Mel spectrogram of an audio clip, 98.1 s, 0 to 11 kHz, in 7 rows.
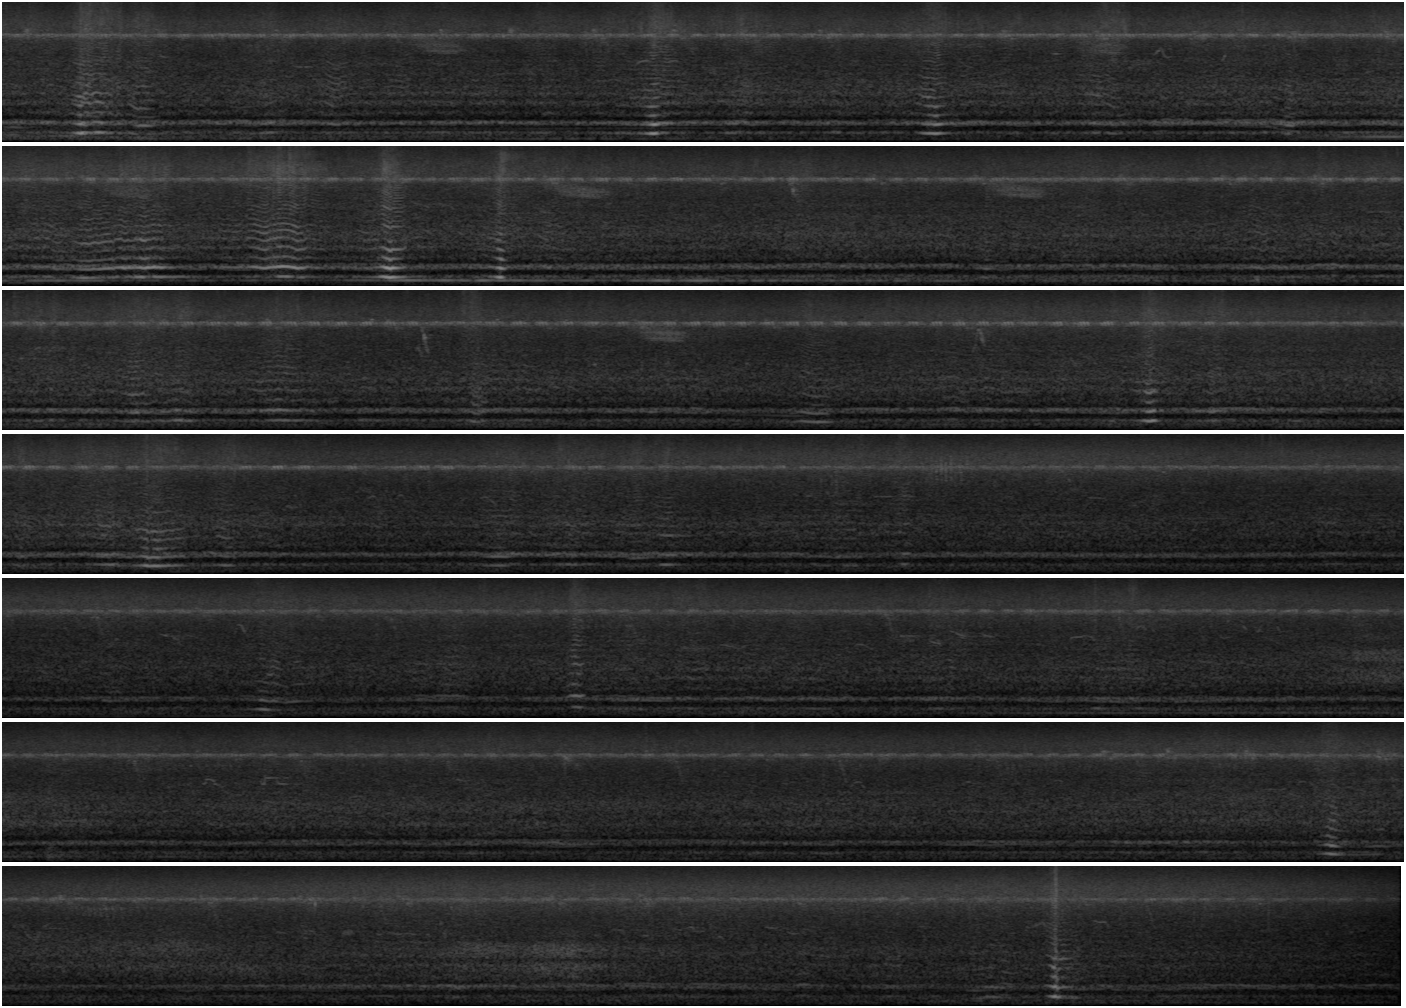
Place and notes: {"title": "Obertraun, Obertraun, Österreich - Bees in the orchard", "date": "2022-05-26 15:46:00", "description": "Bees swarm out to collect around a new queen bee", "latitude": "47.56", "longitude": "13.69", "altitude": "513", "timezone": "Europe/Vienna"}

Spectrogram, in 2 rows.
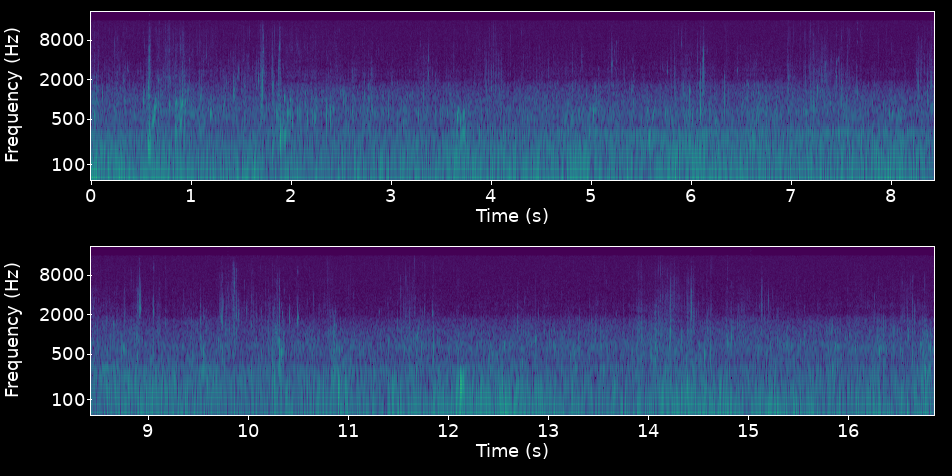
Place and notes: {"title": "Berville-sur-Mer, France - Waves on the Seine river", "date": "2016-07-21 14:00:00", "description": "Waves on the Seine river, during the high tide.", "latitude": "49.44", "longitude": "0.36", "altitude": "4", "timezone": "Europe/Paris"}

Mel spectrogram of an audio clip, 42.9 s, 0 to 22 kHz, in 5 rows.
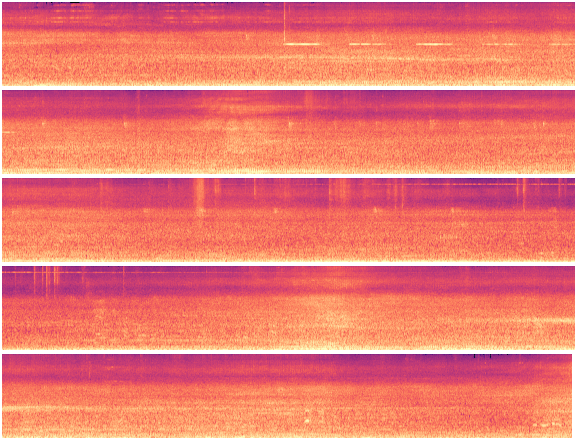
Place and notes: {"title": "Sec., Zhongshan Rd., 礁溪鄉 - walking on the Road", "date": "2014-07-07 09:15:00", "description": "Traditional Market, Very hot weather, Traffic Sound", "latitude": "24.83", "longitude": "121.77", "altitude": "15", "timezone": "Asia/Taipei"}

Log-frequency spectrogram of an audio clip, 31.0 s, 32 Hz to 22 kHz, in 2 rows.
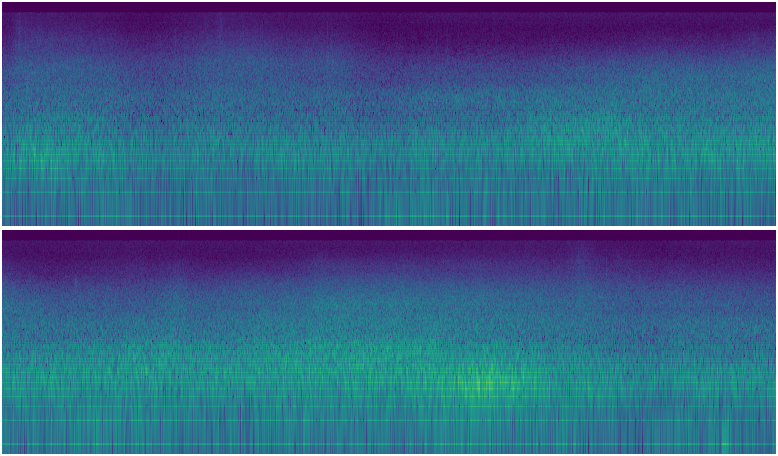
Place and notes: {"title": "Crossroads, The Common, Cranleigh, UK - Storm Eunice 18/02/22 11am", "date": "2022-02-18 11:00:00", "description": "A bit of wind noise would be an understatement. Got a bit nervous standing out in that, the locals must think I'm nuts!", "latitude": "51.14", "longitude": "-0.50", "altitude": "53", "timezone": "Europe/London"}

